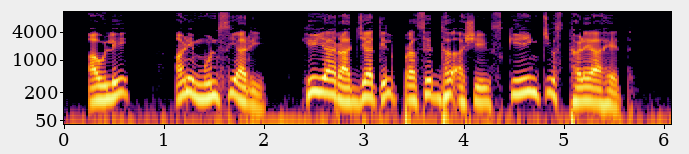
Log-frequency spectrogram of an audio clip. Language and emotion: Marathi, neutral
